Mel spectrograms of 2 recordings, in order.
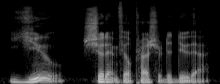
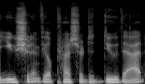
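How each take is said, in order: First: The word 'you' is stressed. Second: The word 'you' is not stressed. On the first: The listener personally should be able to handle it without pressure. "you, out of all people, are good enough to do this" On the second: Someone else is putting pressure on the listener. "it sounds like someone else"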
